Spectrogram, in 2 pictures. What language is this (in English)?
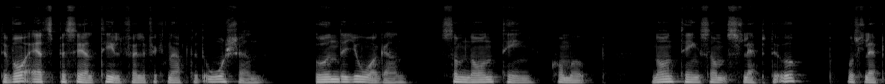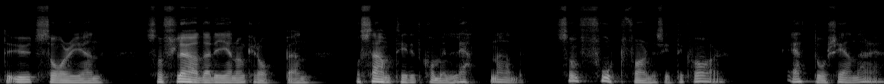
Swedish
